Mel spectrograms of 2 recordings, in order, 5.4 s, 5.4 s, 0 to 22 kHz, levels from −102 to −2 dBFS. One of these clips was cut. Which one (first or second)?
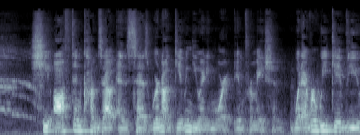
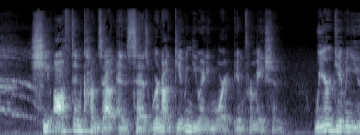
first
